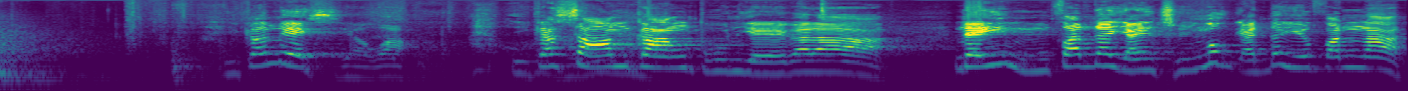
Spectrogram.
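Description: An elderly man shouts angrily up close.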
